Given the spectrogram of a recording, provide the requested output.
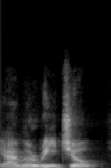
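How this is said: It is said in an Argentine Spanish accent. "in Argentina they say amarillo"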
